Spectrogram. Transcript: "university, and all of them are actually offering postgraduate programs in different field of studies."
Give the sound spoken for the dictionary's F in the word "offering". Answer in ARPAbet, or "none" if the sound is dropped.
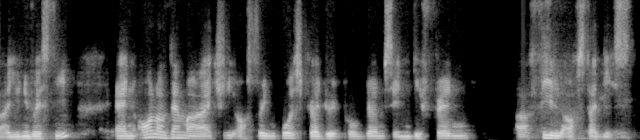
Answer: F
